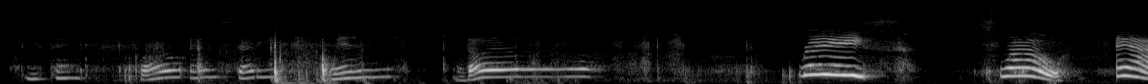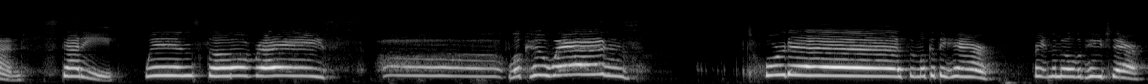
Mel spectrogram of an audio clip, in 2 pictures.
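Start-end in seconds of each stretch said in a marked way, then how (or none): 1.4-14.8 building excited refrain. Acted. Teacher reading the race's end to the class, swelling to a breaking cry. 15.3-16.5 excited gasp. Acted. Tortoise wins. 16.6-20.6 high and loud, winner's name called out; thrilled reveal. Acted. Teacher revealing the winner to the class, thrilled and loud.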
